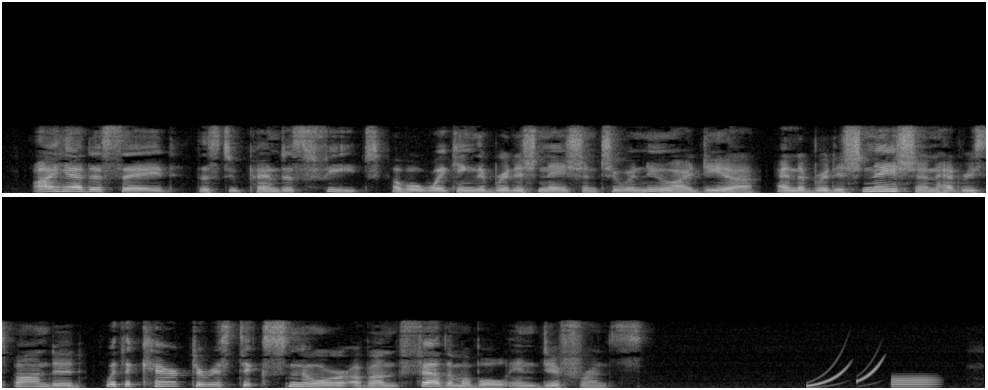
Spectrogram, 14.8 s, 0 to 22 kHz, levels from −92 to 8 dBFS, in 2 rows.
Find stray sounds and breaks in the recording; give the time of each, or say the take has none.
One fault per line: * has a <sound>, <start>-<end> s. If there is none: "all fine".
* has a chirp, 13.4-14.5 s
